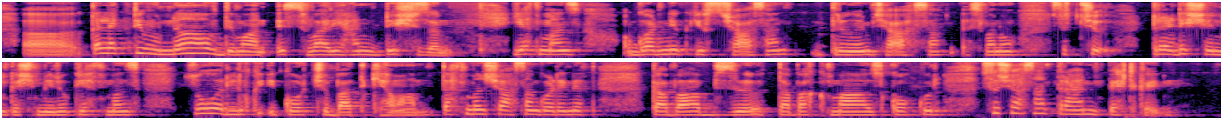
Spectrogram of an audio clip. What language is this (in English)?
Kashmiri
